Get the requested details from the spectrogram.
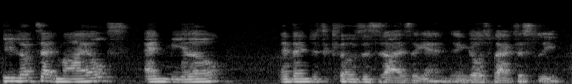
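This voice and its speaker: A man's voice: medium pitch, unhurried, roomy sound, muffled recording. A man running a tabletop game as game master, describing scenes and building suspense. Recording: distant mic.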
